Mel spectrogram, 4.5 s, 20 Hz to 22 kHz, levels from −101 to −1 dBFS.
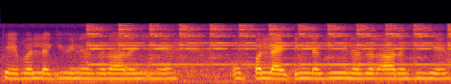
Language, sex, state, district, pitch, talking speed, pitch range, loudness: Hindi, female, Madhya Pradesh, Dhar, 220 Hz, 200 wpm, 215-225 Hz, -18 LUFS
